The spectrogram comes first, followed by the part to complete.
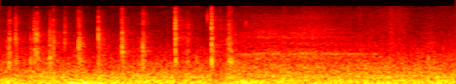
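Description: Laptop keyboard typing: a rapid run of keystrokes, sparser after about a second, over a steady low room hum.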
